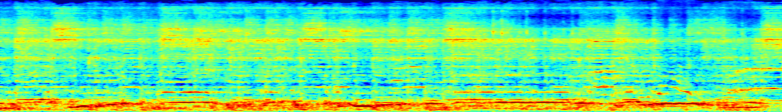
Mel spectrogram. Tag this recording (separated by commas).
Music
